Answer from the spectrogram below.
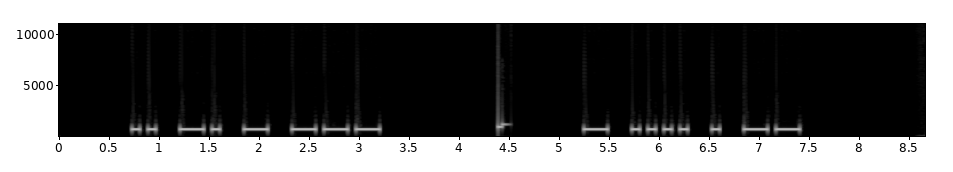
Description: Morse code, heard as a keyed tone, about 15 wpm, 700 Hz. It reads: INTO THEM
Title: Sets of 2 Words - New Word Drill - 15wpm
